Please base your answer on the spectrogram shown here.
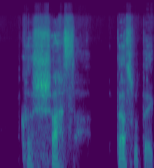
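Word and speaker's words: cachaça: let me see if i pronounce this right kashasa kashasa that's what they call it it's spelled c-a-c-h-a-c-a but that final c has a little squiggle on the bottom like a pigtail and it's called kashasa and uh it's a brazilian beverage brazilian spirit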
